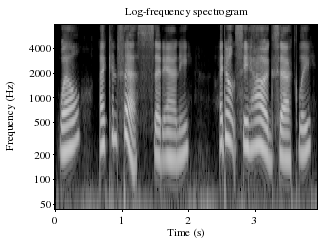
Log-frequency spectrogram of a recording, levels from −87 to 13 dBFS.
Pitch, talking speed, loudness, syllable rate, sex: 230 Hz, 150 wpm, -17 LUFS, 4.4 syllables/s, female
